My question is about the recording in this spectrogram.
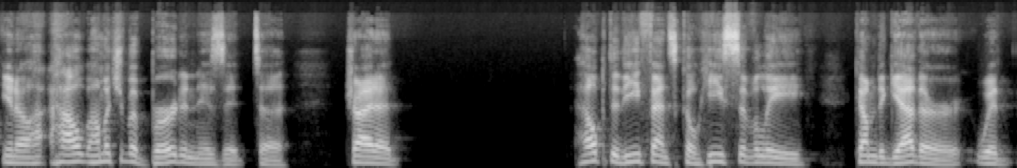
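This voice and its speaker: Here a man talks through sports stats in a fast, conversational style, stat-heavy throughout. He's a reporter with a medium-pitched voice, captured in a dry, close recording.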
